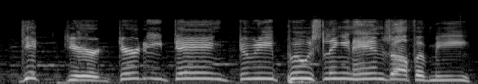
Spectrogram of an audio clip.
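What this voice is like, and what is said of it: Bad impression, sounds like old man. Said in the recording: “worst Charlton Heston impression ... What a little old man with a pitchfork.”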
